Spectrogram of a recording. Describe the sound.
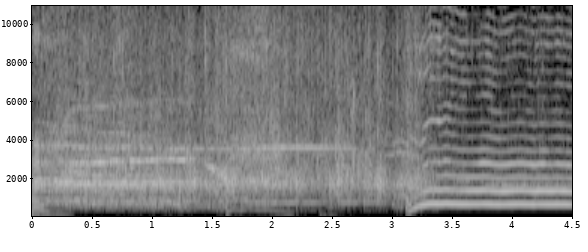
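Audience applause greets guests walking onto a stage, a loud, steady wash of clapping with sustained tonal sounds over it that swells louder near the end.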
